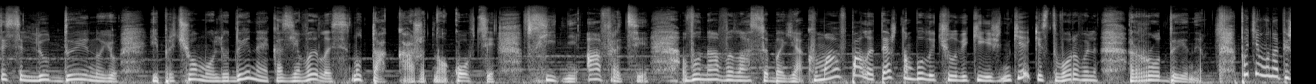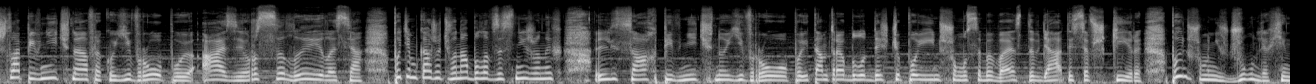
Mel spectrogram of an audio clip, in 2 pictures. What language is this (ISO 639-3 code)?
ukr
